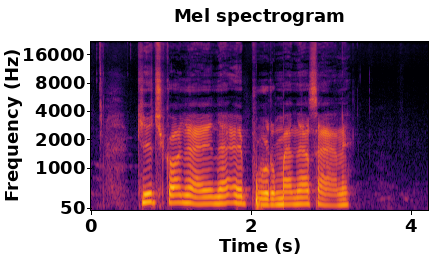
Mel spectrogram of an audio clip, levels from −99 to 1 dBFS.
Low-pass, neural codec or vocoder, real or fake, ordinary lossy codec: none; vocoder, 44.1 kHz, 128 mel bands every 512 samples, BigVGAN v2; fake; none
